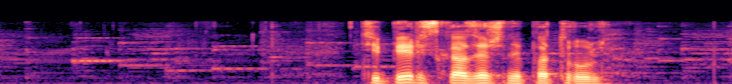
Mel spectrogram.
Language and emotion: Russian, neutral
